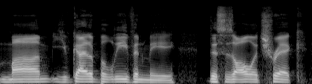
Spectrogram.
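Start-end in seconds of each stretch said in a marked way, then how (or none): none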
